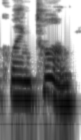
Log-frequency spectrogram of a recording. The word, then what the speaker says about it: Quang Tong: of the province of Canton or Quang Tong as it is pronounced by the natives appears to be the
